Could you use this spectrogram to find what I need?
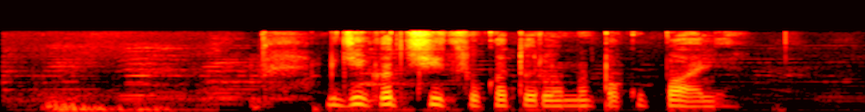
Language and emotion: Russian, angry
